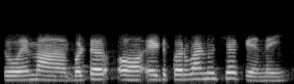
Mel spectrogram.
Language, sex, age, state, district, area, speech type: Gujarati, female, 18-30, Gujarat, Junagadh, rural, conversation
